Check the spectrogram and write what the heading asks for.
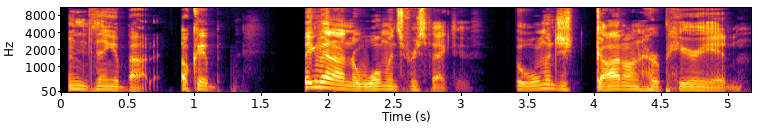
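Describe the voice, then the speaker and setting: A man's voice: mid-range voice, lively intonation, fast, a little mellow, no echo. A young man co-hosting a podcast in casual chat, joking and laughing often as he teases his co-host with questions.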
